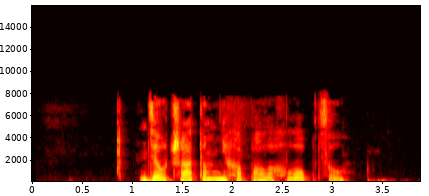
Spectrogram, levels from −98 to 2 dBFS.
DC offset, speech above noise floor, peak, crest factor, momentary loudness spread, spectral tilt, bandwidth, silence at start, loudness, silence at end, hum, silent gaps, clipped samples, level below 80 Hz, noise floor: under 0.1%; 51 dB; -10 dBFS; 22 dB; 17 LU; -4 dB/octave; 8.4 kHz; 0.85 s; -29 LUFS; 0.35 s; none; none; under 0.1%; -68 dBFS; -80 dBFS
